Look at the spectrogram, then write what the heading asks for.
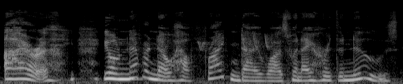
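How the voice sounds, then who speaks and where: An actress playing an anxious, tender nineteenth-century wife in a radio drama, with a hushed, hesitant way of speaking. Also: female voice, medium pitch, lively intonation, normal speed, slight background noise, natural voice. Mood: worried, tender. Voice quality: breathy, hushed. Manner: hesitant, gentle.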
